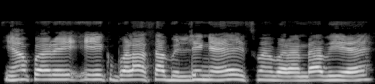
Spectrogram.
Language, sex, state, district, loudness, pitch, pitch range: Hindi, male, Bihar, Saran, -12 LUFS, 210 Hz, 200-225 Hz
